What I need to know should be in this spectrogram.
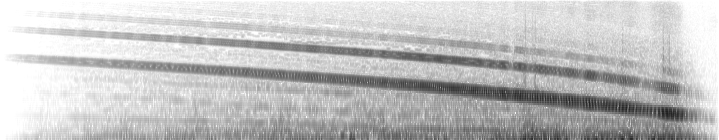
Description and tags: Bomb Dropping
The whistling SFX created when a bomb approaches from the skies. Created with Audacity.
